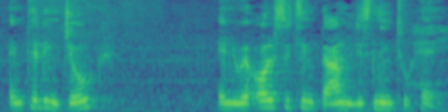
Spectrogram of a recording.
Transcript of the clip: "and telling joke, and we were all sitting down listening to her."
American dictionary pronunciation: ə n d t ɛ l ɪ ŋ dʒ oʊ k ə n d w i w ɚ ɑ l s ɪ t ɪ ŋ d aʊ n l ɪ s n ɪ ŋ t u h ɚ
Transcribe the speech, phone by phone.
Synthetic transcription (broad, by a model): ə n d t ɛ l ɪ ŋ dʒ oʊ k ə n d w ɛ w ɑ l s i t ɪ ŋ d aʊ n l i s n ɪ ŋ t u h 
